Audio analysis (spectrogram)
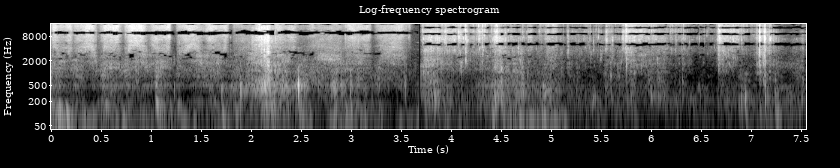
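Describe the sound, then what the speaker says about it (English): A scrub brush works over soaked white wall tires on a 1956 Imperial, giving close, uneven wet rubbing and sloshing strokes that come and go over several seconds. "give it a good little soak, a nice little scrub brush here to pull that stuff off of there"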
